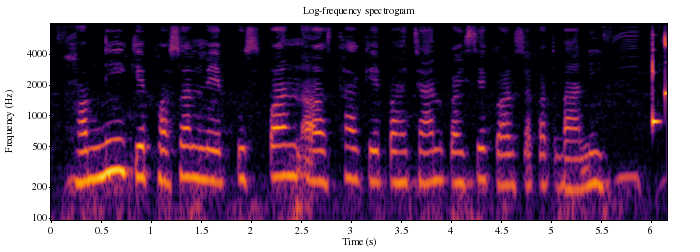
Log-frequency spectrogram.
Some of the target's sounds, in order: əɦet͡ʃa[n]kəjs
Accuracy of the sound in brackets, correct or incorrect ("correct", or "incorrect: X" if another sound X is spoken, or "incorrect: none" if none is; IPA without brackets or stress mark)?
correct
